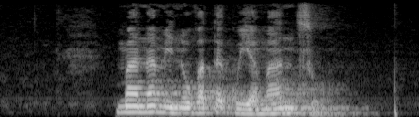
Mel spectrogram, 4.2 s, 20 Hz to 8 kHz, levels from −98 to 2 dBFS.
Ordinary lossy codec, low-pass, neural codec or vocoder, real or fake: Opus, 64 kbps; 7.2 kHz; none; real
